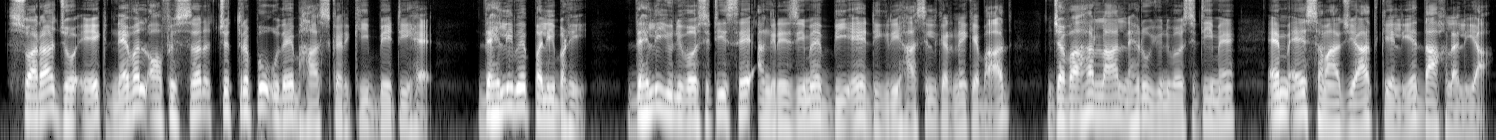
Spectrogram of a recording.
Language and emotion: Urdu, neutral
